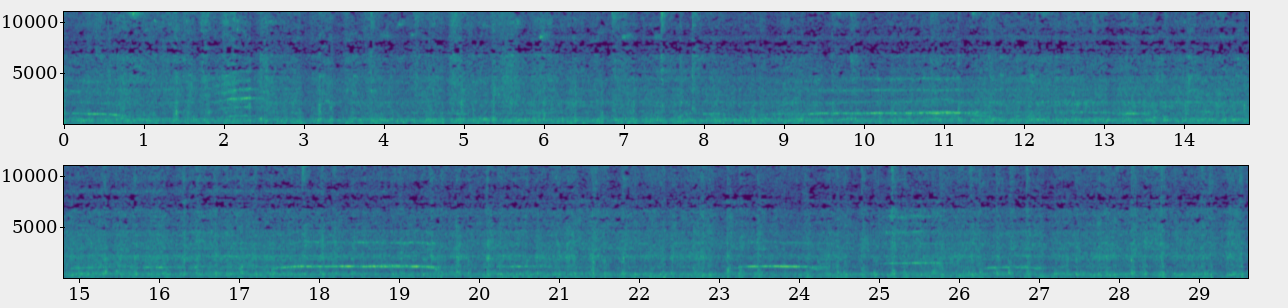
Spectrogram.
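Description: Train running along the track with a steady loud noise of wheels on rails. A high wheel squeal comes and goes several times, each lasting a second or two, typical of wheel flanges grinding on curves.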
